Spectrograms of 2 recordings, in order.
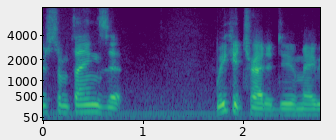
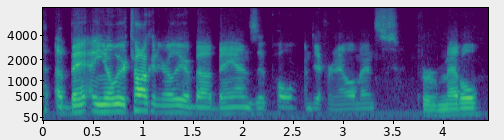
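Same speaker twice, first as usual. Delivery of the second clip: usual speaking voice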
